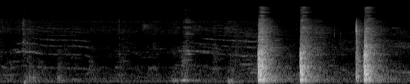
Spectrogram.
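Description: Faint high, wavering calls in the first half, then four sharp knocks from about halfway, the first the loudest and the last two close together.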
